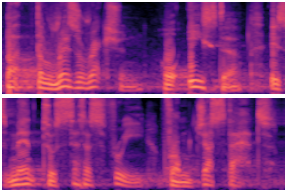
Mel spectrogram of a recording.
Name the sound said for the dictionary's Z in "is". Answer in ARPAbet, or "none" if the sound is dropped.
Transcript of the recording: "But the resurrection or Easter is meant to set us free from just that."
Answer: Z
